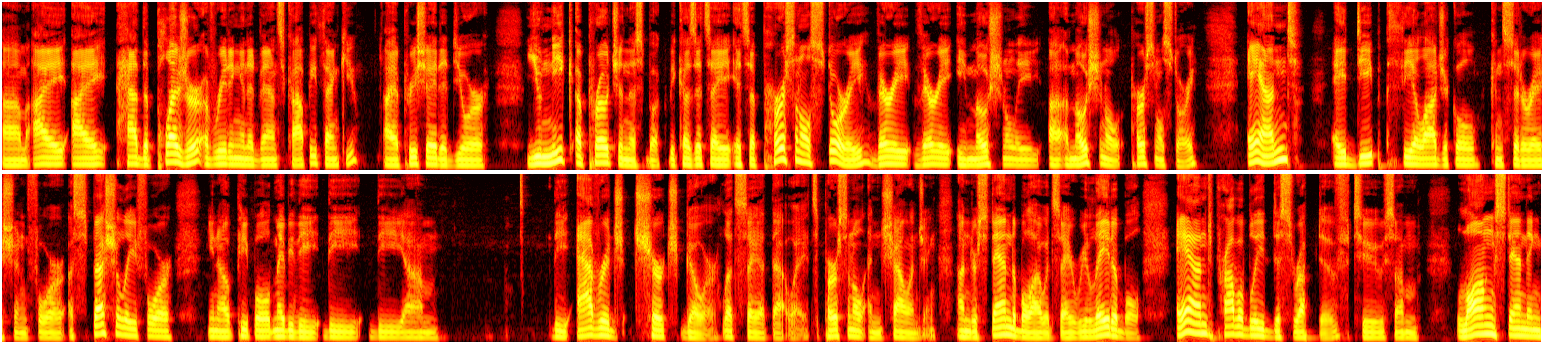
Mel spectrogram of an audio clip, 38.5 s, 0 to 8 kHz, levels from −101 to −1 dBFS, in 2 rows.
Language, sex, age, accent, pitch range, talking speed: English, male, 40-59, American, 95-115 Hz, 115 wpm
